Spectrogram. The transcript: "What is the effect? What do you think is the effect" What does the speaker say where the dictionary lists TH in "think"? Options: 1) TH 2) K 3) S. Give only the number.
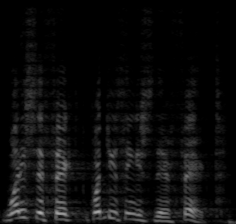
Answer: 1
